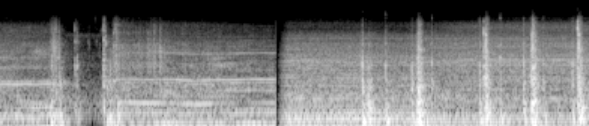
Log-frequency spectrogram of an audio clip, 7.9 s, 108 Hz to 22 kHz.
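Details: 2008 Honda Element door after replacing the failed window motor: smooth, even motor whir as the glass travels, clean stop, no grinding or clicking; window works normally after repair.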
